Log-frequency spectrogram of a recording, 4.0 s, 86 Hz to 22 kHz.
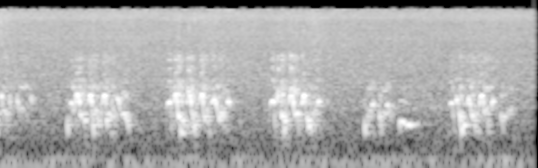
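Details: Guinea pig Moru-chan, a pet, utters short clustered bursts of chattering mid-pitched notes. They repeat roughly every 0.7 seconds in five even groups, with a low background hum throughout.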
